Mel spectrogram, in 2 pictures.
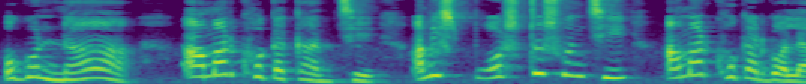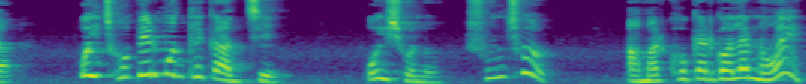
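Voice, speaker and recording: A woman's voice: high voice, sing-song, unhurried, long pauses. A woman voicing a distraught grieving young mother in an audio story, urgent, pleading and insistent. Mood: desperate, insistent.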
